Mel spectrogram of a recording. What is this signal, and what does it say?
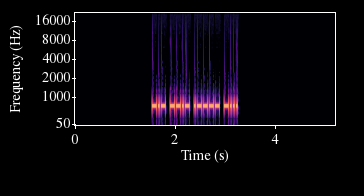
Morse code, heard as a keyed tone, about 38 wpm, 700 Hz. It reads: KQ1B
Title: USA Call Signs - 4 Characters - Repeated 2x - 40wpm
